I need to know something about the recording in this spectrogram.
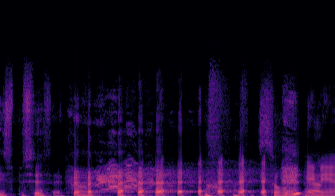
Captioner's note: laughing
